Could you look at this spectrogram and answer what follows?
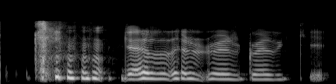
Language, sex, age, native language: Icelandic, female, 10, Icelandic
